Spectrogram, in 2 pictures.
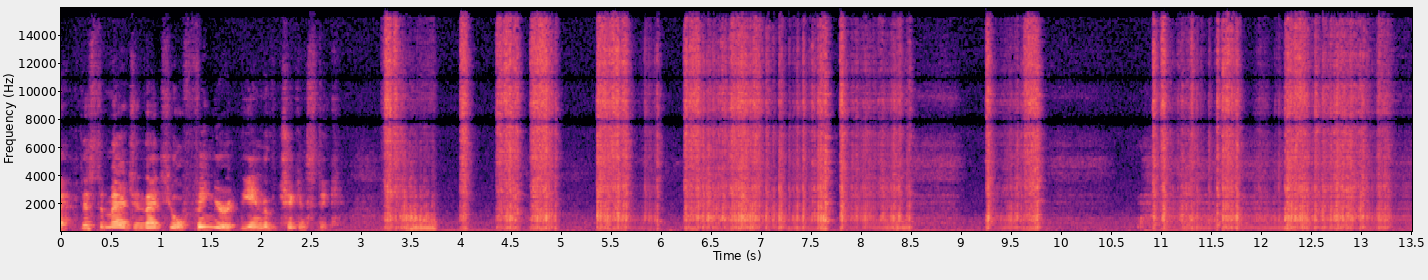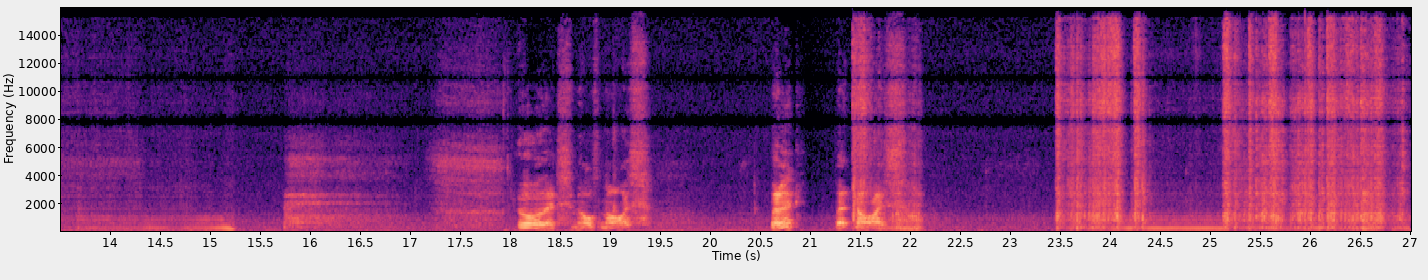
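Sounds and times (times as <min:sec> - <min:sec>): electric arc buzzing and crackling: 0:01.4 - 0:15.3, 0:20.6 - 0:22.3, 0:23.4 - 0:27.0.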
